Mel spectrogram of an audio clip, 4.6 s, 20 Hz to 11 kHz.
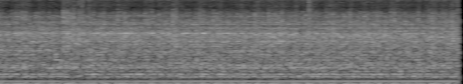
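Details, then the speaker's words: Allis Chalmers 6080 tractor after overhaul, heard at idle from inside the cab with cardboard added to cut cab noise: steady, even diesel idle with a deep low thrum and the muffler clearly audible; the engine runs normally. "Oh yeah. Hey, I actually hear the muffler now."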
